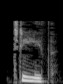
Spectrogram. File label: "Teeth", English; pl. of tooth.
